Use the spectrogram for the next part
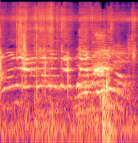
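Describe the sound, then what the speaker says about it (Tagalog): Noisy children playing and shouting close by, with high tonal wailing from one crying child rising and falling over the chatter in bursts. "Oh, ang ingay po ng mga bata. Oo, ang iyak po, oh."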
